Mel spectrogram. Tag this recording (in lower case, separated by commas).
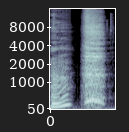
breathing, respiratory sounds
